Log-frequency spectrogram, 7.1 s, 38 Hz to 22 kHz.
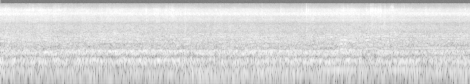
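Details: Bees recorded on 27 September 2018, a dense steady hum with low droning bands and a hiss spread over the higher range, unbroken and even in loudness throughout.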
